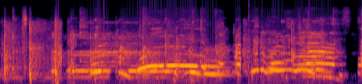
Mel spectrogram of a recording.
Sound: all applauding and cheering

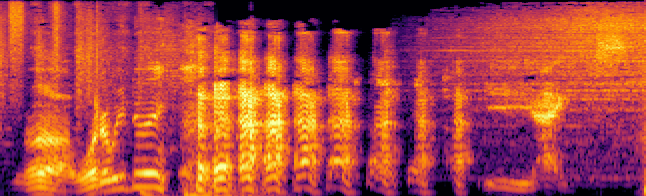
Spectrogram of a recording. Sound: Eric laughing

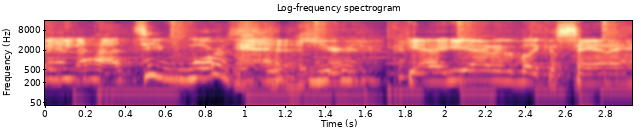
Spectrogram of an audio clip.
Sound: laughs

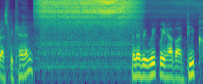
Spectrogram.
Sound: spraying

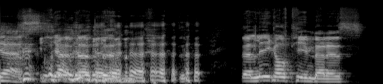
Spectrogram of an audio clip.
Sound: laughter

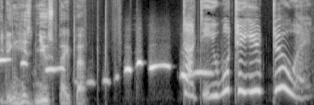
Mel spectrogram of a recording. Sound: whistling

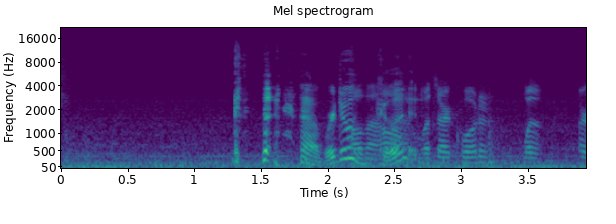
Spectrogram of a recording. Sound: cough

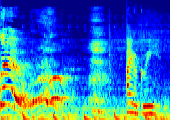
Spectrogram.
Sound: children gasping

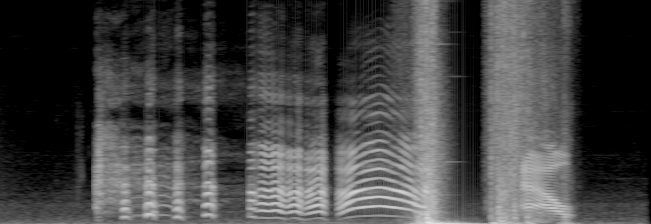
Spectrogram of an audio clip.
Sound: laughs

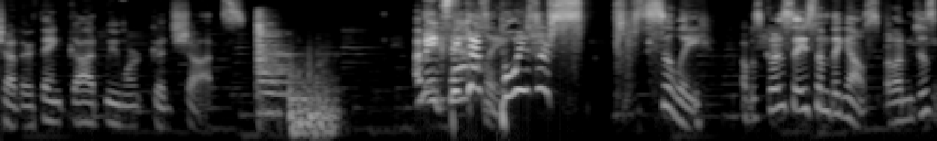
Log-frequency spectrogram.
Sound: thwack!

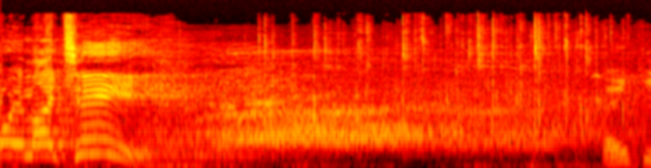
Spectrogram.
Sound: applause

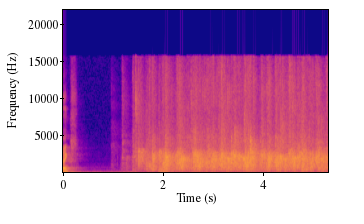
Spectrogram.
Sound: applause

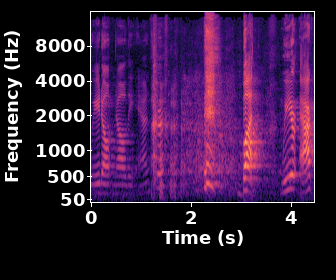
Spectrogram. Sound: laughter

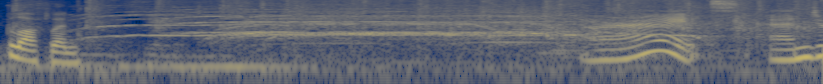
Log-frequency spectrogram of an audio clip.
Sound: crowd applauding

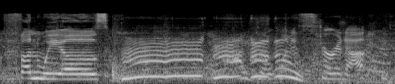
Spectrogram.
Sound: grunting

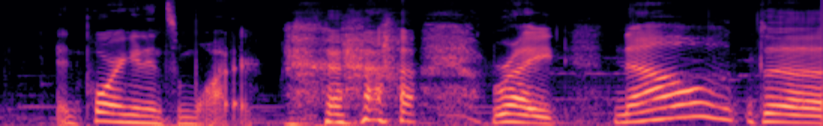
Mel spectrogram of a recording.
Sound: laughs

